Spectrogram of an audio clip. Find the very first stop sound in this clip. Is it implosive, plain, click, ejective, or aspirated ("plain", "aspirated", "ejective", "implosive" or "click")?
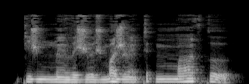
plain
